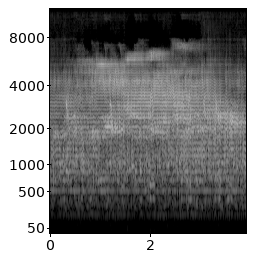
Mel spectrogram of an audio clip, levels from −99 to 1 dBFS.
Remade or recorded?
remade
